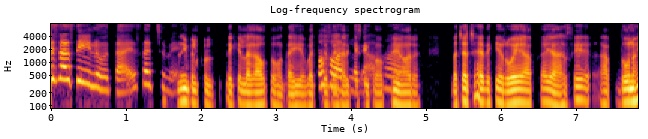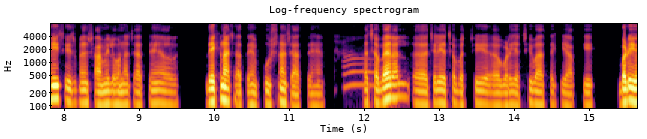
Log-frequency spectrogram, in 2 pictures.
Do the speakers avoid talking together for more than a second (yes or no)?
no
